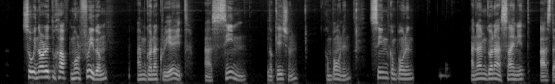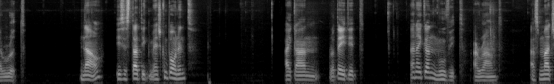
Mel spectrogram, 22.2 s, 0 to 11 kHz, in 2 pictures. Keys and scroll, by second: 6.0 s, 7.0 c, 15.2-16.9 typing, 18.9 ctrl+z, 20.9 w.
